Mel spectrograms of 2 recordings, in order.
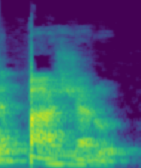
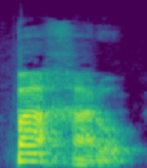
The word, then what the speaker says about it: pájaro: A J aqui na Espanha se pronuncia como se fosse a R forte do Brasil. A R do princípio das palavras ou a dupla R no meio das palavras, tá? Então, essa palavra se pronuncia pájaro, como se fosse uma R forte.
